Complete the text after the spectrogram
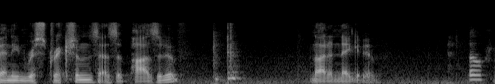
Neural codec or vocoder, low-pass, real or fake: codec, 16 kHz, 1 kbps, X-Codec, WavLM features, trained on Multilingual LibriSpeech; 7.2 kHz; fake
